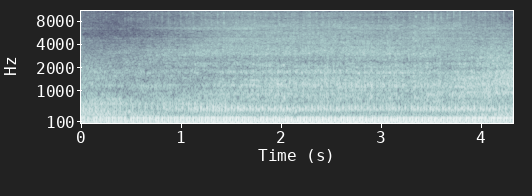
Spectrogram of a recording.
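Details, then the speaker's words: Toro Wheel Horse 266-H mower, 26 hp Kohler V-twin with new fuel filter, fuel pump and apparently new carburetor: even idle with a steady low thump, overheating badly because a mouse nest is choking the cooling fins under the covers. "So I'm gonna have to pull all the covers off of this thing and get the darn mouse nest out of it because it's overheating something terrible."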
